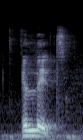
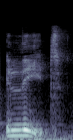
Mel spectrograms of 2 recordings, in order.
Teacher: And the stress is on the second syllable.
